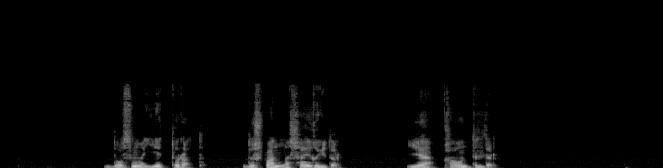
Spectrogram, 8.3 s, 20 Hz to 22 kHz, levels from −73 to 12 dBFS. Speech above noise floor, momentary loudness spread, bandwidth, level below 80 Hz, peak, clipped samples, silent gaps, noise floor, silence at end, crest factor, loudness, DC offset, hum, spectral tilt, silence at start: 49 dB; 14 LU; 11.5 kHz; -48 dBFS; -2 dBFS; under 0.1%; none; -69 dBFS; 2.1 s; 20 dB; -21 LUFS; under 0.1%; none; -7 dB/octave; 1.3 s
